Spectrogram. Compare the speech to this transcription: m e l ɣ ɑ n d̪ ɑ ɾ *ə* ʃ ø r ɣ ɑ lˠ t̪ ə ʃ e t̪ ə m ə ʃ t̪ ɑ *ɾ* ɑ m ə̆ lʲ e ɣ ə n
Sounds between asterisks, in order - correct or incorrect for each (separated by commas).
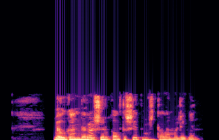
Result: incorrect, incorrect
